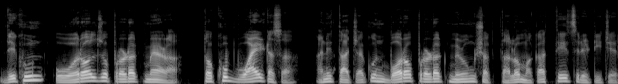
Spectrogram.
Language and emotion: Goan Konkani, neutral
